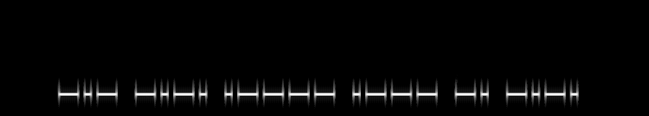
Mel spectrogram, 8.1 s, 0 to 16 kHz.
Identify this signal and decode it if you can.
Morse code, heard as a keyed tone, about 15 wpm, 700 Hz. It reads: KC1JNC
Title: USA Call Signs - 6 Characters - Repeated 2x - 15wpm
